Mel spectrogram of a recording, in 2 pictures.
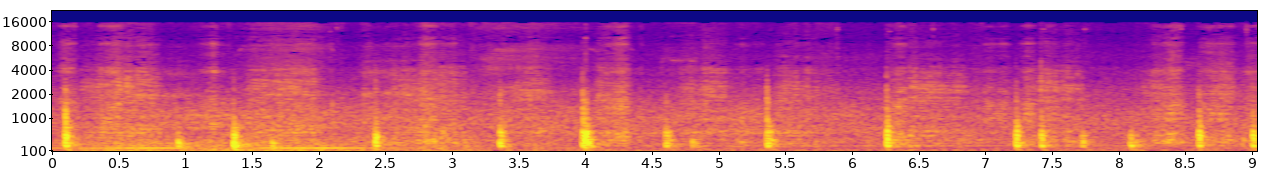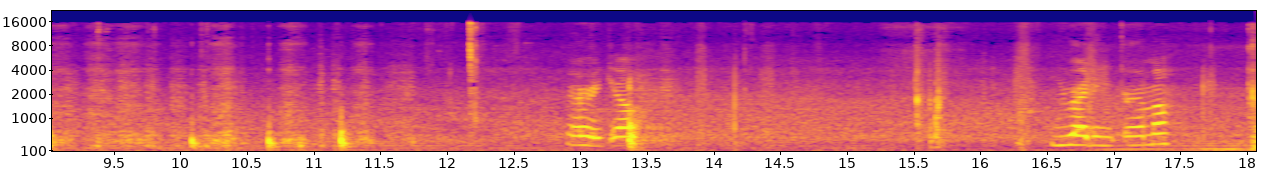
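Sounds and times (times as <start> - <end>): chalk tapping and scratching on wood: 0.0 - 12.2, 13.2 - 14.7.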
